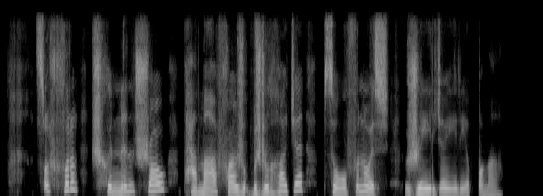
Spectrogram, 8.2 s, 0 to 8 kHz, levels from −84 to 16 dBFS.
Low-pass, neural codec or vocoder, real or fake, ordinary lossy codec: 7.2 kHz; codec, 16 kHz, 2 kbps, X-Codec, HuBERT features, trained on LibriSpeech; fake; AAC, 48 kbps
